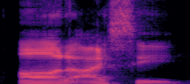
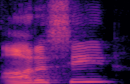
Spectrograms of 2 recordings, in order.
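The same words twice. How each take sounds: First: Each syllable of the name is sounded out separately. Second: The name is said smoothly, like the ordinary word. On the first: "over enunciate it" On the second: "I think it's Odyssey"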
